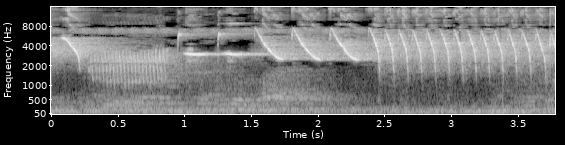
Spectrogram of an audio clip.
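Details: Canary song used to stir silent birds into singing: a sliding whistle and short flat tones, three slow downward sweeps, then a fast, dense roll of repeated chirps.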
